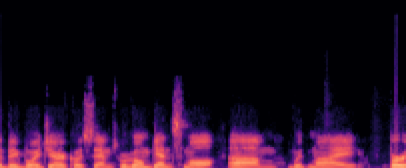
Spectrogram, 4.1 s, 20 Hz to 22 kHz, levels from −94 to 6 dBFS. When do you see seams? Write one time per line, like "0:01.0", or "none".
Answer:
0:01.5
0:02.2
